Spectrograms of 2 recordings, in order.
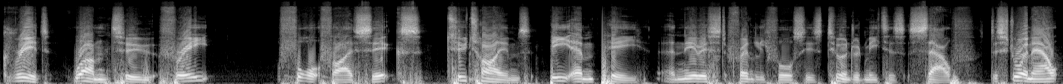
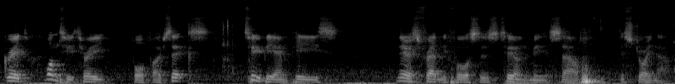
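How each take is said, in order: First: Calm radio call for fire. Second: Faster, brisk radio call; quick radio call for fire. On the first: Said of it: "So you play Romeo one". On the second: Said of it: "you could probably speed it up a bit". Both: Shown as a demonstration.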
